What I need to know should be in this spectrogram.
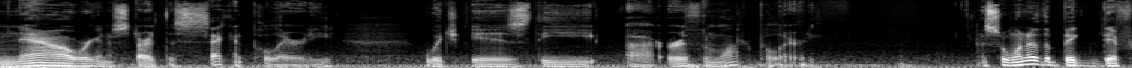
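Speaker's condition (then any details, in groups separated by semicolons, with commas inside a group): No condition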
